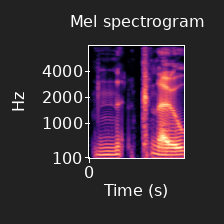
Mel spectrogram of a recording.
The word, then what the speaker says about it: know: So our English know, because we've lost the pronunciation of the K, though we still write it.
